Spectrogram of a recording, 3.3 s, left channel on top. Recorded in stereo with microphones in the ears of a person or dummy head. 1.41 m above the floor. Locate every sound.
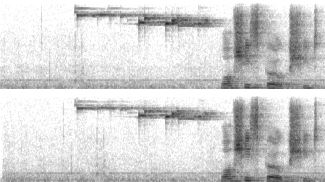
0.7 s a chime: 5° left (ahead or behind), 1.1 m
2.2 s a woman speaking: 5° right (ahead or behind), 0.6 m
